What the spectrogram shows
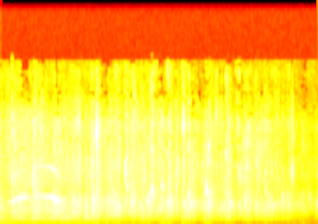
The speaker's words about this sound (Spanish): Alguien que esté aquí, que le dé una, alguien que esté despierto, que le dé un aplauso al Señor. Alguien que crea que es creación de Dios, que le dé un aplauso al Señor.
